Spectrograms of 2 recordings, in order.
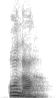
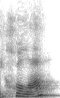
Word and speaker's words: hola: really basic really simple hola so red Betty mostly repeater hola hola so you will notice that I am ho pronouncing hitch right we do not say holla you see hola you me know that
